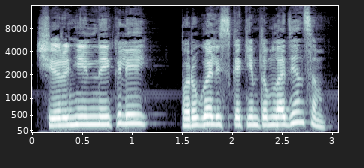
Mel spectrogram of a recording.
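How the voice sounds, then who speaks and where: A woman's voice: fairly high pitch, steady tone, moderate pace, pitched above the performer's own voice, lightly acted. A woman voicing a sly, greedy male trader who talks in an ingratiating, chatty way for an audiobook.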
